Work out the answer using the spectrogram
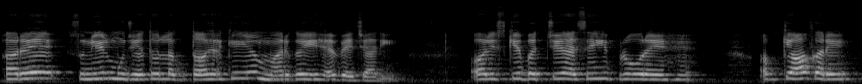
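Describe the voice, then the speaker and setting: A steady, practical young man talks things through slowly, as a woman puts him on. The voice is dropped lower than her own but stays fairly high and bright. He speaks matter-of-factly in a homemade doll storybook video. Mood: serious.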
